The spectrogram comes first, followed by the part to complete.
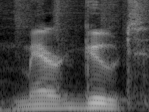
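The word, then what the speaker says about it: Mehrguth: Mergoot.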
